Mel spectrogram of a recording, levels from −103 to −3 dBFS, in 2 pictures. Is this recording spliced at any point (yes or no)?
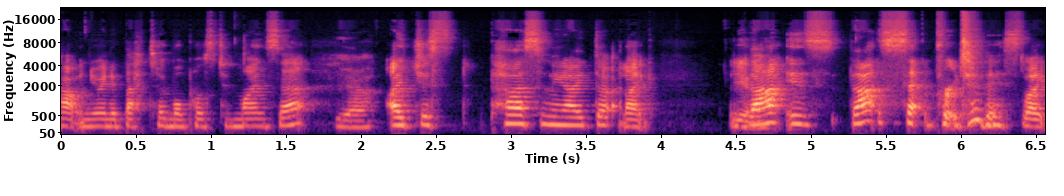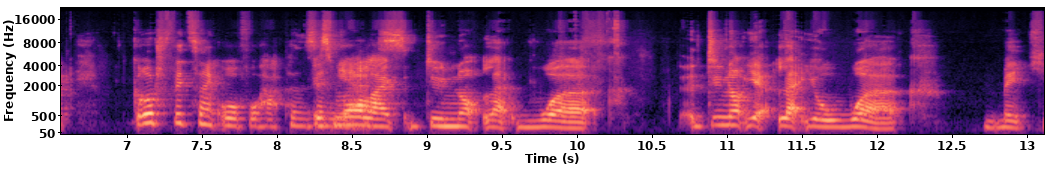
yes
